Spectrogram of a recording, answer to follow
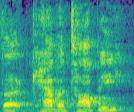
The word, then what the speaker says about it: Cavatappi: We're using the, I think it's pronounced Cavatappi pasta.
